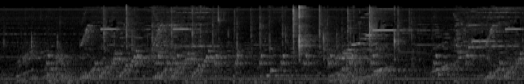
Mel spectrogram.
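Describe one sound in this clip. Game sound effects chirp and blip.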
